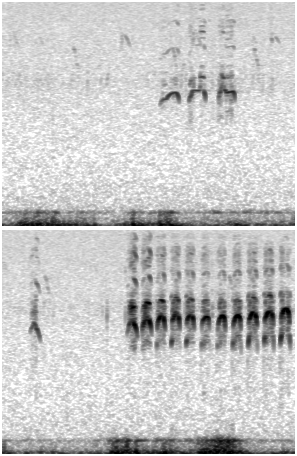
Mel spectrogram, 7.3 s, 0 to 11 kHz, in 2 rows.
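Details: Charlo, Montana ospreys, August 19, 2023, late afternoon at 16:05. A few scattered thin chirps, then a fast, regular string of about ten bright whistled notes near the end, over low rumble and hum.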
